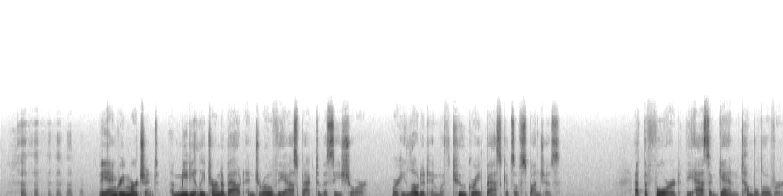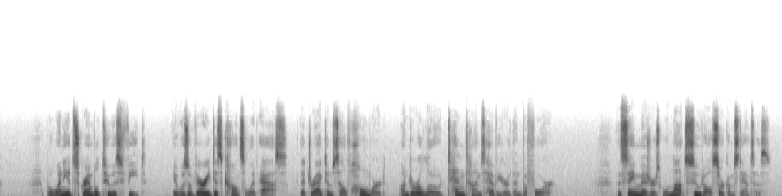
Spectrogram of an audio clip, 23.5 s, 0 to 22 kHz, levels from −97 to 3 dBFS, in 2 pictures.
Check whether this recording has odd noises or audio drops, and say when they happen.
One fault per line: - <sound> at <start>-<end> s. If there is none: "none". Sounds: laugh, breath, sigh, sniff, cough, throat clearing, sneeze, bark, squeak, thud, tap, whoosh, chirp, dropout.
- laugh at 0.1-1.3 s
